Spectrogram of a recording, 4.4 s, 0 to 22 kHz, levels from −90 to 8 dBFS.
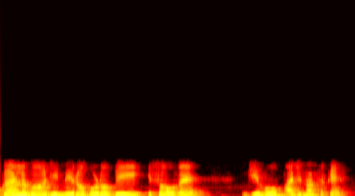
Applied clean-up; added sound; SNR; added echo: none; none; none; none.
